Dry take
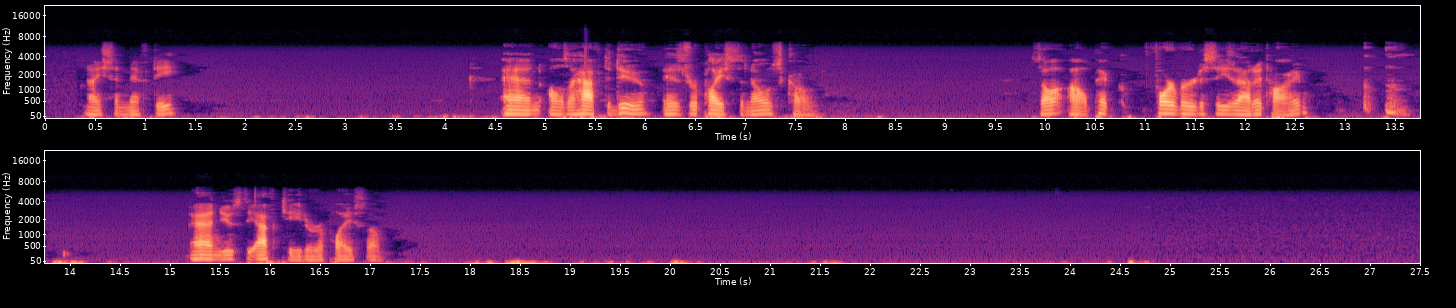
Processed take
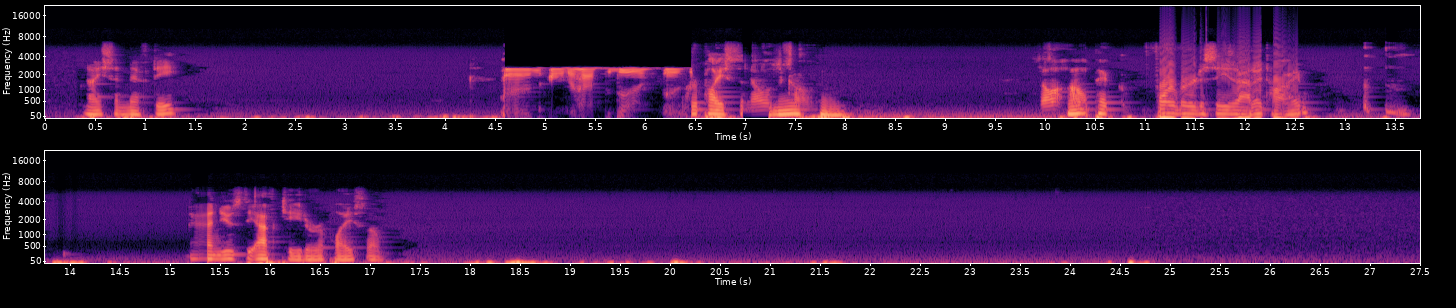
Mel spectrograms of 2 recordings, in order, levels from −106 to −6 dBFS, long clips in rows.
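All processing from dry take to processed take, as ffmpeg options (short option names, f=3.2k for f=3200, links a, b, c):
-filter_complex "[0:a]asettb=1/sr,asplit=3[a][b][c];[a]atrim=end=4.594[d];[b]atrim=start=4.59:end=6.47,asetpts=PTS-STARTPTS,afade=t=in:d=0.004:c=qsin,afade=t=out:st=1.876:d=0.004:c=qsin,acrossover=split=88|480[e][f][g];[e]acompressor=threshold=-47dB:ratio=4[h];[f]acompressor=threshold=-29dB:ratio=4[i];[g]acompressor=threshold=-32dB:ratio=4[j];[h][i][j]amix=inputs=3:normalize=0,lowpass=f=2.2k:t=q:w=0.5098,lowpass=f=2.2k:t=q:w=0.6013,lowpass=f=2.2k:t=q:w=0.9,lowpass=f=2.2k:t=q:w=2.563,afreqshift=-2600[k];[c]atrim=start=6.466[l];[d][k]acrossfade=d=0.004:c1=hsin:c2=qsin[m];[m][l]acrossfade=d=0.004:c1=qsin:c2=hsin,asettb=1/sr,asplit=3[n][o][p];[n]atrim=end=6.974[q];[o]atrim=start=6.97:end=10.41,asetpts=PTS-STARTPTS,afade=t=in:d=0.004:c=qsin,afade=t=out:st=3.436:d=0.004:c=qsin,lowshelf=f=200:g=7,acrossover=split=400|3000[r][s][t];[t]adelay=100[u];[r]adelay=270[v];[v][s][u]amix=inputs=3:normalize=0,atrim=end_sample=151704[w];[p]atrim=start=10.406[x];[q][w]acrossfade=d=0.004:c1=hsin:c2=qsin[y];[y][x]acrossfade=d=0.004:c1=qsin:c2=hsin,asettb=1/sr,asplit=3[z][aa][ab];[z]atrim=end=11.144[ac];[aa]atrim=start=11.14:end=12.53,asetpts=PTS-STARTPTS,afade=t=in:d=0.004:c=qsin,afade=t=out:st=1.386:d=0.004:c=qsin,highpass=f=73:w=0.5412,highpass=f=73:w=1.3066,aeval=exprs='clip(val(0),-1,0.0562)':c=same[ad];[ab]atrim=start=12.526[ae];[ac][ad]acrossfade=d=0.004:c1=hsin:c2=qsin[af];[af][ae]acrossfade=d=0.004:c1=qsin:c2=hsin,asettb=1/sr,asplit=3[ag][ah][ai];[ag]atrim=end=13.234[aj];[ah]atrim=start=13.23:end=15.38,asetpts=PTS-STARTPTS,afade=t=in:d=0.004:c=qsin,afade=t=out:st=2.146:d=0.004:c=qsin,equalizer=f=500:t=o:w=1.6:g=-14.5,acompressor=threshold=-37dB:ratio=12:attack=3.2:release=140:knee=1:detection=peak[ak];[ai]atrim=start=15.376[al];[aj][ak]acrossfade=d=0.004:c1=hsin:c2=qsin[am];[am][al]acrossfade=d=0.004:c1=qsin:c2=hsin,equalizer=f=610:t=o:w=3:g=-13.5,bandreject=f=221.3:t=h:w=4,bandreject=f=442.6:t=h:w=4,bandreject=f=663.9:t=h:w=4,bandreject=f=885.2:t=h:w=4,bandreject=f=1.1065k:t=h:w=4,bandreject=f=1.3278k:t=h:w=4"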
